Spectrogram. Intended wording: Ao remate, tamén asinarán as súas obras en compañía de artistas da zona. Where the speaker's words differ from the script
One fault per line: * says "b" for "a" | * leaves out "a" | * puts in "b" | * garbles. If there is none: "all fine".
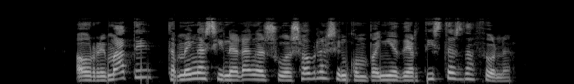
all fine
